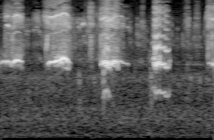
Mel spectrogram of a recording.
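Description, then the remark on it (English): Green-winged teal, North America's smallest dabbling duck, give short, high, whistled peeps in a loose rhythm, five bursts over about two seconds, each a bright chirp like a cricket or tiny frog, with no other sounds. “These are green-winged teal, North America's smallest dabbling duck.”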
